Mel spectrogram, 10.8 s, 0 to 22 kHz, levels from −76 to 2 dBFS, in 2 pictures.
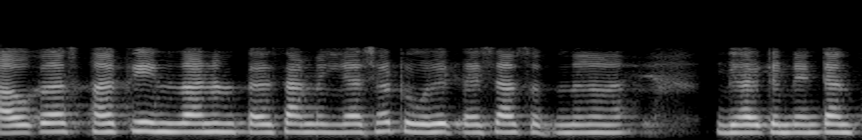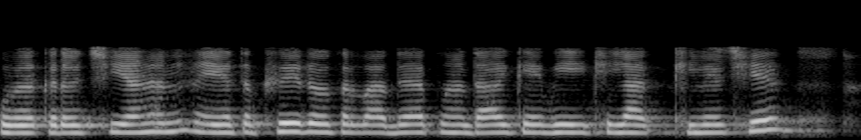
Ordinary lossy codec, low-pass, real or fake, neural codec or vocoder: none; 5.4 kHz; fake; codec, 16 kHz, 0.5 kbps, FunCodec, trained on Chinese and English, 25 frames a second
